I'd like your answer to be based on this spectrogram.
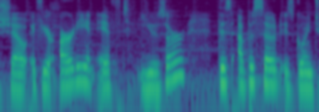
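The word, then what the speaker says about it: IFTTT: It's called IFT. Rhymes with gift, but really it's an acronym for if this, then that.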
